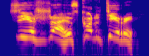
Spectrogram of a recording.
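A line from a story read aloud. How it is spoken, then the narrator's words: Roar. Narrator (Russian): взревел мистер Гэнчард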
